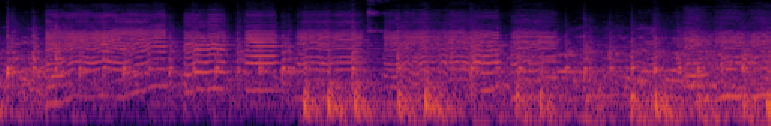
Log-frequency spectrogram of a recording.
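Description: A nadaswaram double-reed pipe plays a bending, ornamented melody over repeated thavil drum strokes: the periya melam ensemble of a Tamil temple procession.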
